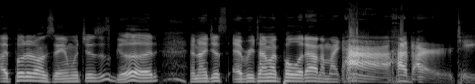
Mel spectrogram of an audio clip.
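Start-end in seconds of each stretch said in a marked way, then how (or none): 3.4-4.8 very low, deep pirate voice. Retelling what gets said on pulling out the cheese: pirate voice from the SpongeBob opening. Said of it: "I turn into fucking the beginning of SpongeBob".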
